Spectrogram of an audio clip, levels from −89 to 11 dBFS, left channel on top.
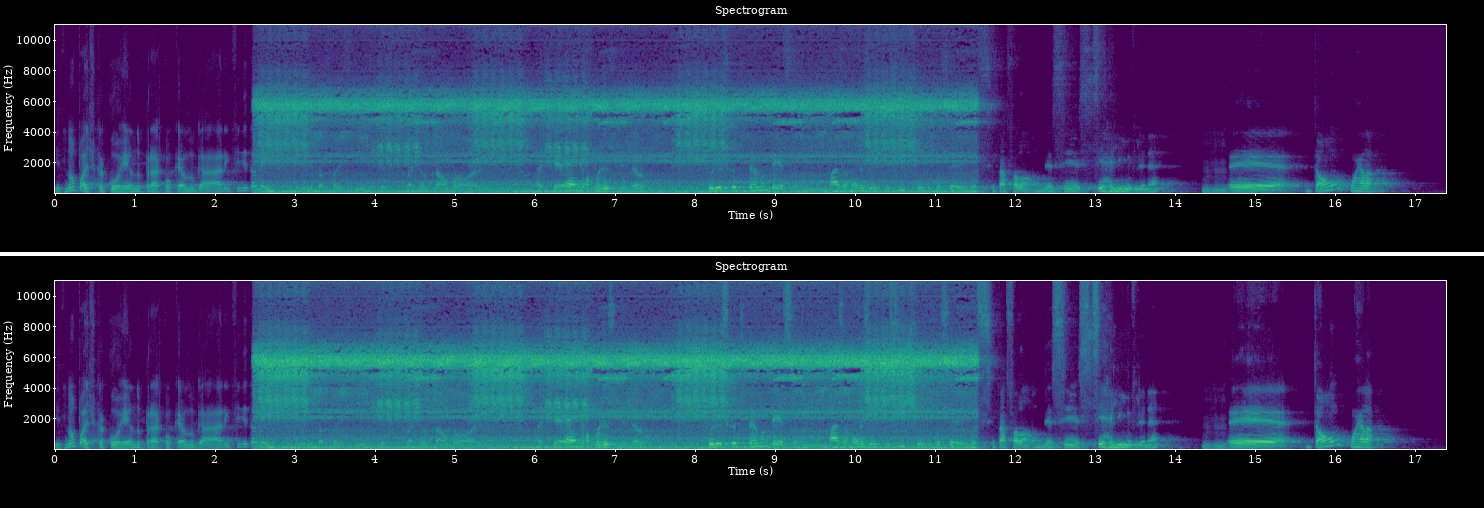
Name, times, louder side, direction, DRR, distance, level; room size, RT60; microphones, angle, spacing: voice 1, 0.0-5.4 6.0-6.8 7.1-7.4 14.3-14.7, equal, 5° right, 10 dB, 1.1 m, -33 dB
sound 1, 2.5-11.6, right 6 dB, 25° right, 0.9 m, -23 dB
voice 2, 6.4-7.0 8.2-13.8 14.7-16.5, right 2 dB, 70° right, 10 dB, 1.9 m, -26 dB
29.5 x 19.0 x 9.7 m, 0.85 s
head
